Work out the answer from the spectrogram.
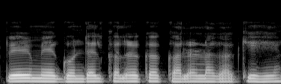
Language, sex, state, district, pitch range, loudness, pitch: Hindi, male, Arunachal Pradesh, Lower Dibang Valley, 135-140 Hz, -14 LUFS, 140 Hz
